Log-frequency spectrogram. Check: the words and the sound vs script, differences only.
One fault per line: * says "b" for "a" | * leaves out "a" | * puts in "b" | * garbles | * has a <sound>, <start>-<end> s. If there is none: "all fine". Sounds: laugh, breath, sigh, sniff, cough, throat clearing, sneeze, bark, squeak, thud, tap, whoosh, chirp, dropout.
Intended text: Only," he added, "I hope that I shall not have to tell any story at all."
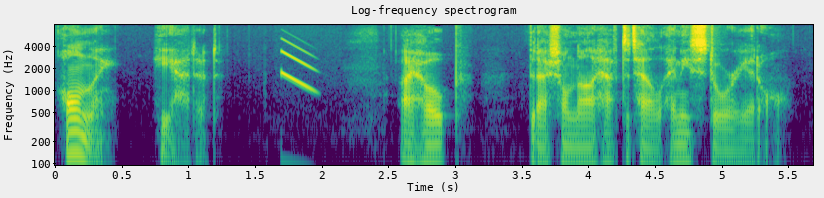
* has a chirp, 1.7-2.0 s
